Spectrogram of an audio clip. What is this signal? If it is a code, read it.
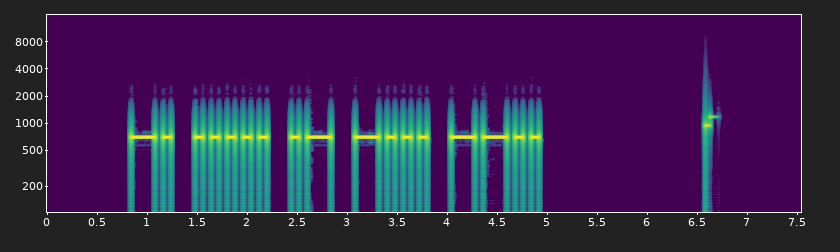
Morse code, heard as a keyed tone, about 15 wpm, 700 Hz. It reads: N5ABZ
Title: USA Call Signs Repeated 2x 15wpm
